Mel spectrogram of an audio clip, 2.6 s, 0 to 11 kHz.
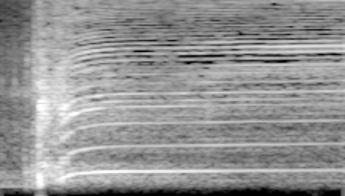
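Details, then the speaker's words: Samsung VC-6714HNS vacuum cleaner, 1200–1400 W, owner complained of intermittent contact and surging speed; after board resoldering, jumper removal and power-button repair, steady even whine, speed not wavering, air warm not hot, no burning smell; normal running. "А воздух идёт тёплый изначально то есть буквально за полминуты прогревается двигатель и идёт тёплый воздух Но горячее он не стал обороты не плавают"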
